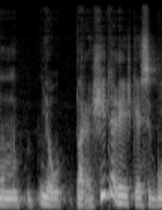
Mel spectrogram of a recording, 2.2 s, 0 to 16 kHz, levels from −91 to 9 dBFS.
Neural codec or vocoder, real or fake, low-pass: autoencoder, 48 kHz, 128 numbers a frame, DAC-VAE, trained on Japanese speech; fake; 14.4 kHz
